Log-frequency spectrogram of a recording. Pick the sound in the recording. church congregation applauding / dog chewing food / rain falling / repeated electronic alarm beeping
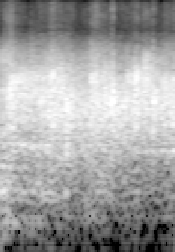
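church congregation applauding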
